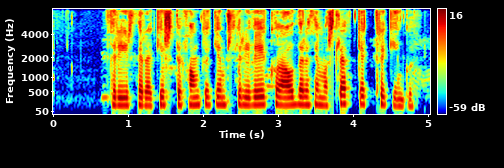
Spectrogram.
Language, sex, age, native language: Icelandic, female, 30-39, Icelandic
